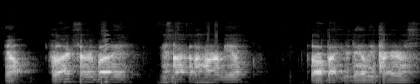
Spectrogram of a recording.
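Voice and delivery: loud commanding cop voice; calm the crowd like a riot officer; hammed-up megaphone officer; mock police announcement.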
